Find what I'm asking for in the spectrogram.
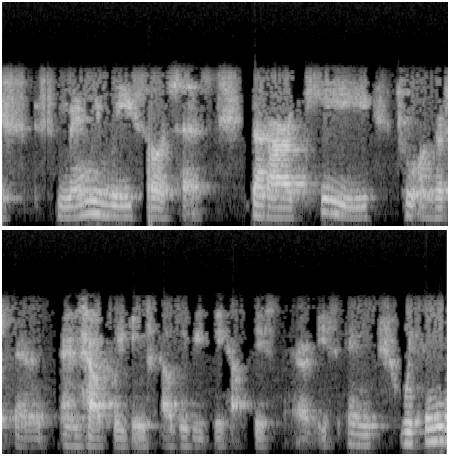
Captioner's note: audio distortion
